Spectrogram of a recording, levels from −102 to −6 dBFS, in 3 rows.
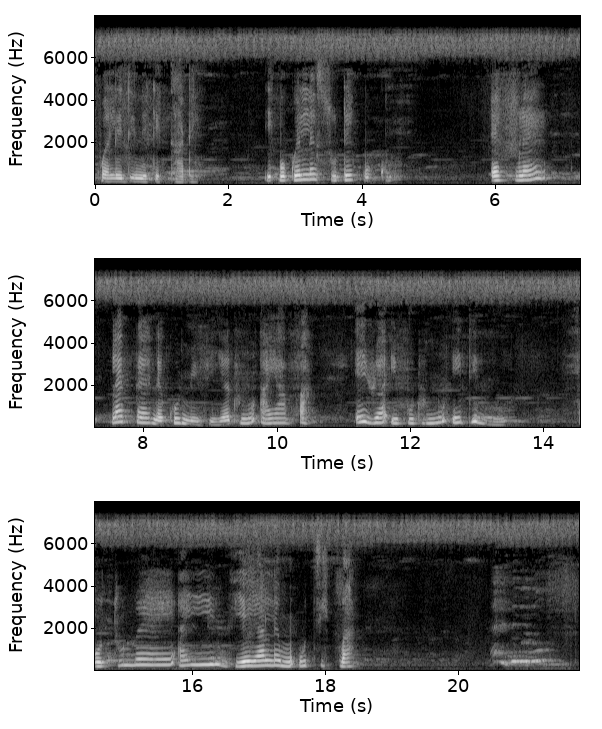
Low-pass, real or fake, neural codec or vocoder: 7.2 kHz; real; none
